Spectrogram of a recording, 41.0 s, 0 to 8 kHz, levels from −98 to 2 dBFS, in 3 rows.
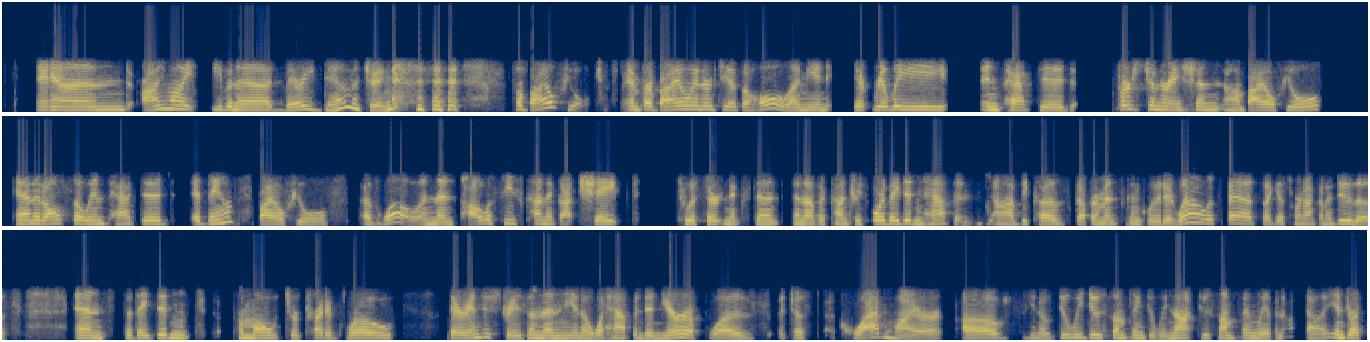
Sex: female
